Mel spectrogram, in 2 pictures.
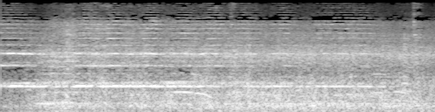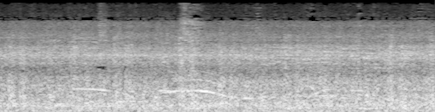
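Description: Express train's passenger coaches rushing past at high speed, a steady roar of wheels on rail with fast clatter. The electric locomotive's horn is dying away in the first second.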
